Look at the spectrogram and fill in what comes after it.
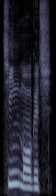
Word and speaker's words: Teen Mortgage: Teen Mortgage. Er det ikke sådan, man siger det? Det er som et lån i et hus, I ved.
